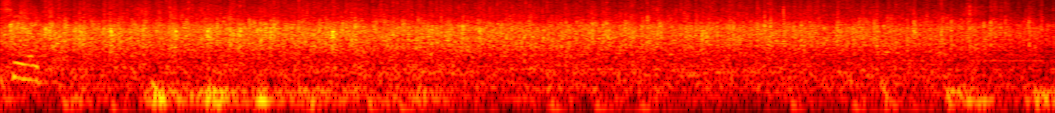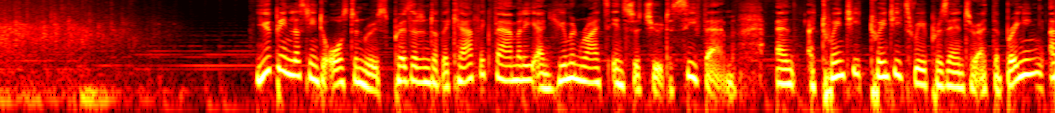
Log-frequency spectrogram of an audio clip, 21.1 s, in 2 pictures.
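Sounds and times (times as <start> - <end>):
audience applause: 0.0 - 12.1
speech: 13.2 - 21.0.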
